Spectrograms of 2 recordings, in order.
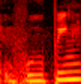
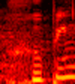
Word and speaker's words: whooping: I don't know okay for an American you might say whooping cough but apparently there's a silent W in Australia hooping cough that's weird right that's a confusing spelling anyways so I could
